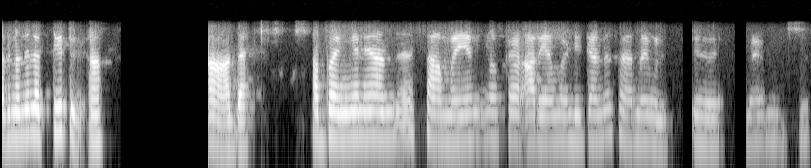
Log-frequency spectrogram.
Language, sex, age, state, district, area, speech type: Malayalam, female, 30-45, Kerala, Kannur, urban, conversation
